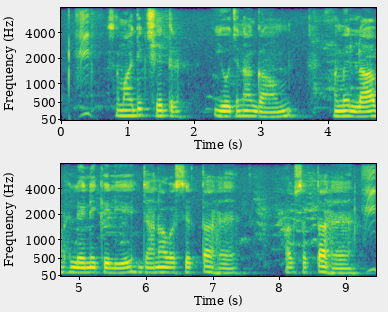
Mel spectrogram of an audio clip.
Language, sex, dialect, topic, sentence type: Magahi, male, Southern, banking, question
